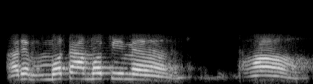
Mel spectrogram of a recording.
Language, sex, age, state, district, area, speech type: Maithili, female, 60+, Bihar, Samastipur, rural, conversation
